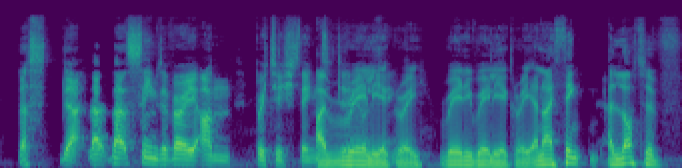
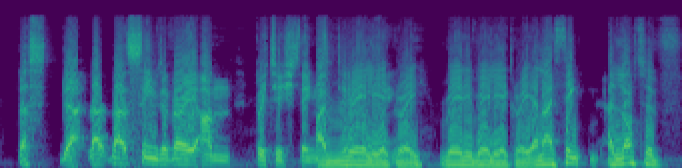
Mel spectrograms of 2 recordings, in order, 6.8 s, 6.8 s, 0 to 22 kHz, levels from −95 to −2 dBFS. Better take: first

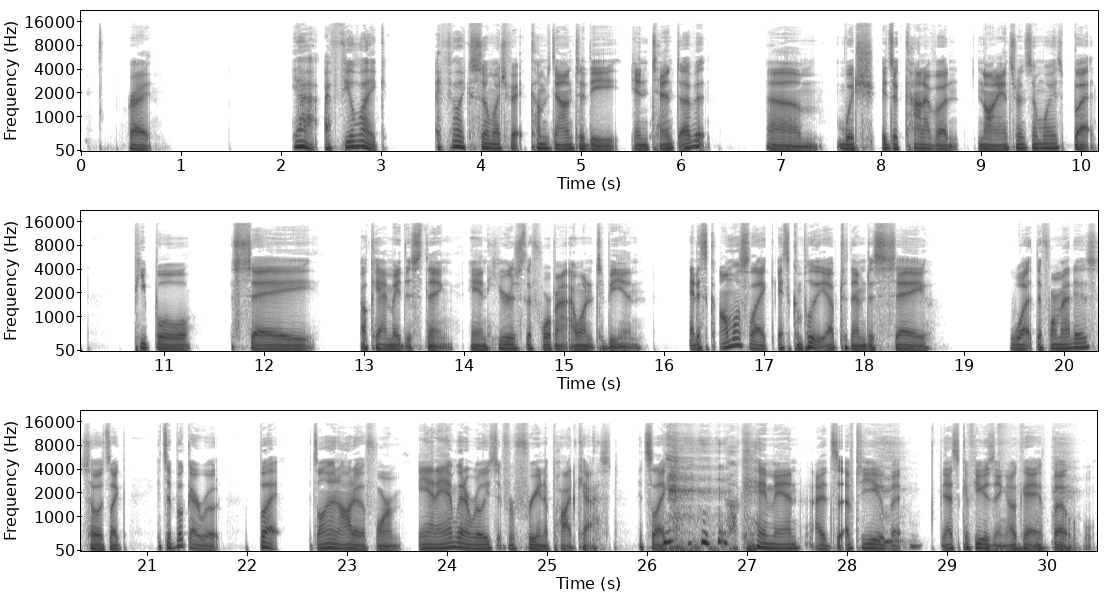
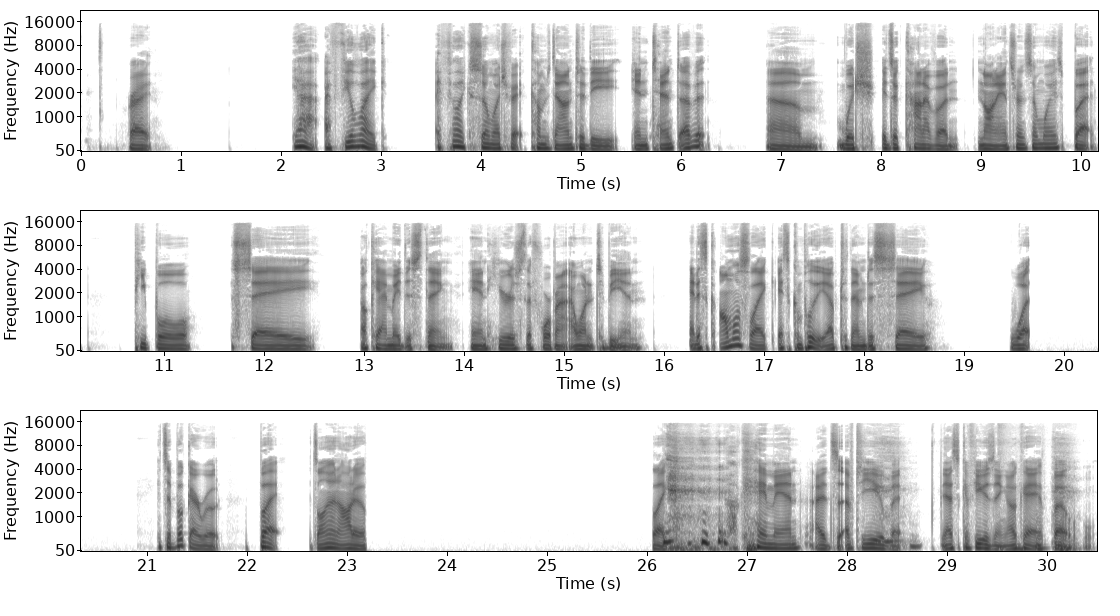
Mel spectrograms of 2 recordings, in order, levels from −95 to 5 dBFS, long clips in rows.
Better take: first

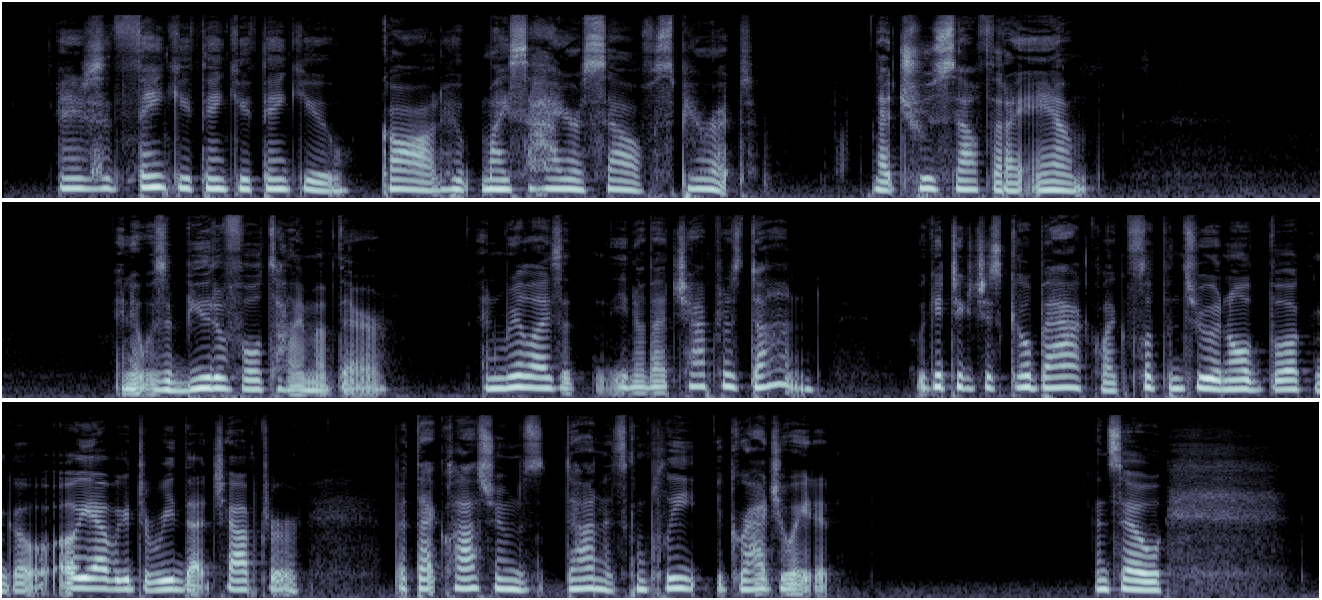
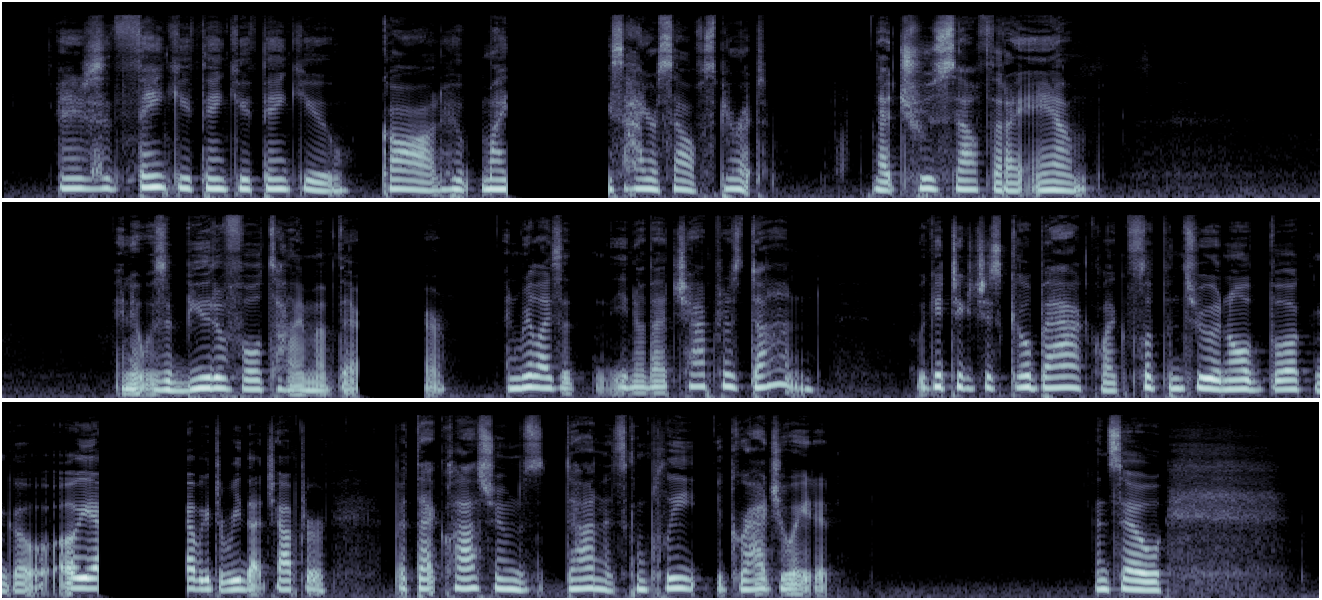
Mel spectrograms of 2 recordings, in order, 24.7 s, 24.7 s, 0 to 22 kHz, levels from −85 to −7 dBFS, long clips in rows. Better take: first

